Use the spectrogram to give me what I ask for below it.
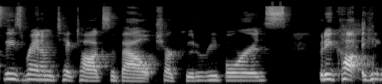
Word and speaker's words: charcuterie: girl was like because i purposely pronounced it char juicy board or something like i did that on purpose because it's sarcasm there are people in the comments being like it's pronounced charcuterie in the french language and i was like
